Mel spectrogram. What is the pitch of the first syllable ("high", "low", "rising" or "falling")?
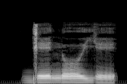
high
